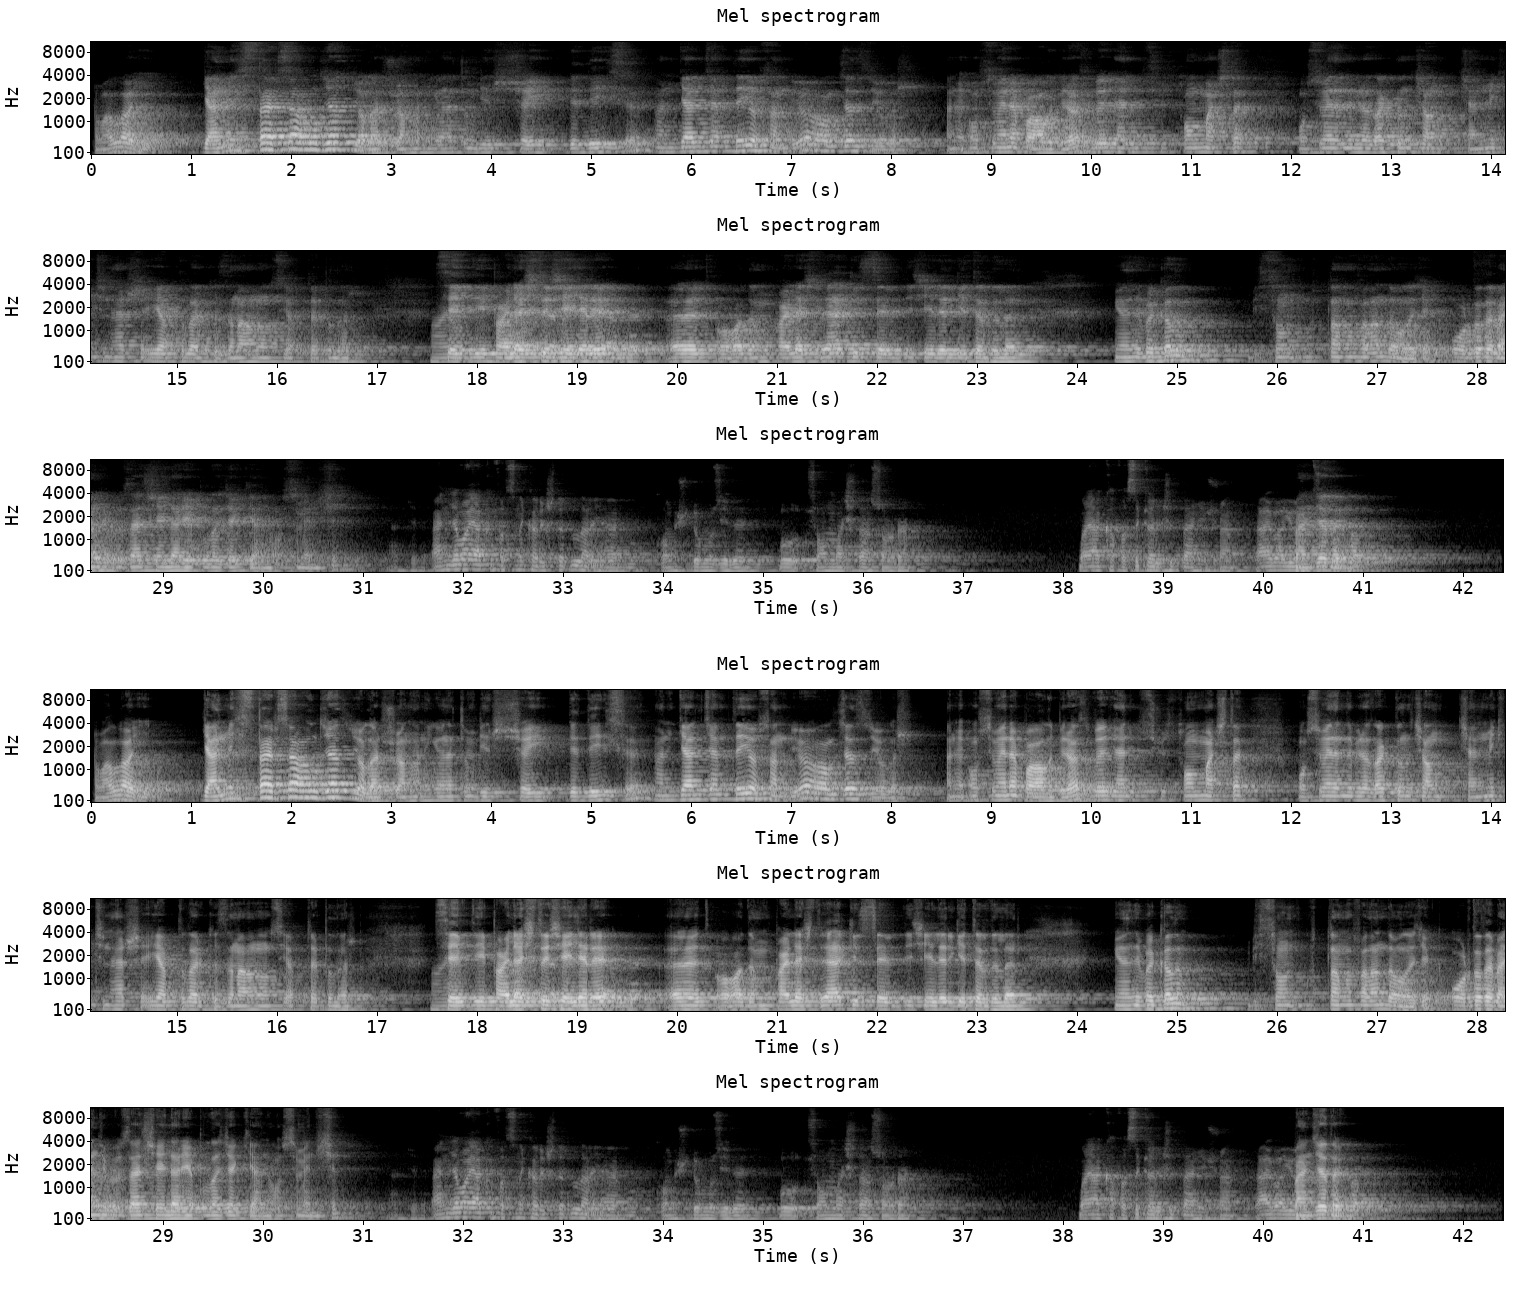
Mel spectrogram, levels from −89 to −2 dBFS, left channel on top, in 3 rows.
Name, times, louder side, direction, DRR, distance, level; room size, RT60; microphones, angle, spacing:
voice 1, 0.0-0.6 1.1-8.2 8.6-11.5 12.1-16.8 17.3-19.3 19.9-24.0 24.4-25.1 25.7-26.2 26.5-30.8 40.3-40.8, right 3 dB, 85° right, 8 dB, 0.6 m, -26 dB
voice 2, 17.5-17.9 18.4-19.6 31.2-34.9 35.2-36.5 38.2-41.0, equal, ahead, 4 dB, 0.4 m, -34 dB
9.5 x 7.2 x 3.4 m, 2.1 s
head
